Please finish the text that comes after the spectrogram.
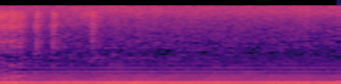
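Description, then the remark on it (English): A steady electrical mains hum on a telephone line drones low and constant, its evenly stacked harmonics buzzing with a faint static hiss on top, with no voices over it. “There's a hum, right? There's a hum. You hearing a hum?”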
